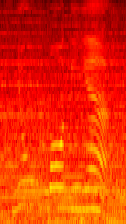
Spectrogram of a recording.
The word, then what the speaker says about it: pneumonia: Nomor 7 itu cara bacanya pneumonia.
